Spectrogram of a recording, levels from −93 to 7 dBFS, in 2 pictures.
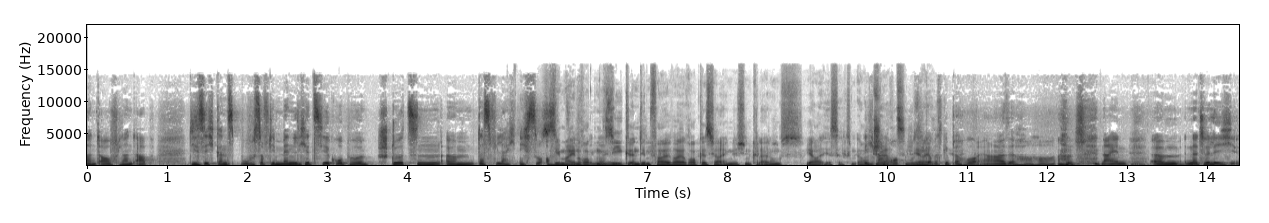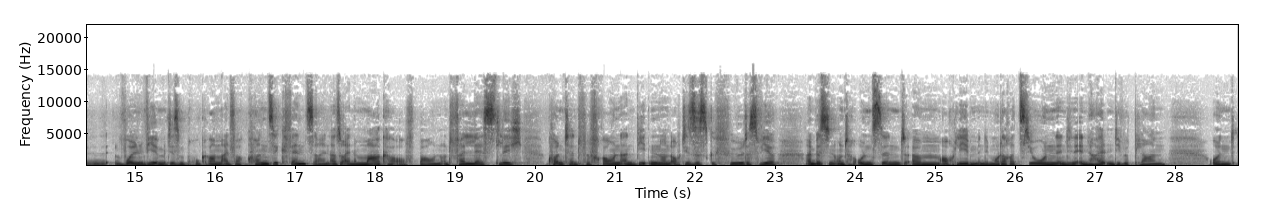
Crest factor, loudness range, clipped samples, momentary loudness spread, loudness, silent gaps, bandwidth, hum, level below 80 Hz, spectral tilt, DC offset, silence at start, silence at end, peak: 12 dB; 3 LU; under 0.1%; 7 LU; -14 LUFS; none; 15.5 kHz; none; -48 dBFS; -5 dB/octave; under 0.1%; 0 s; 0 s; 0 dBFS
